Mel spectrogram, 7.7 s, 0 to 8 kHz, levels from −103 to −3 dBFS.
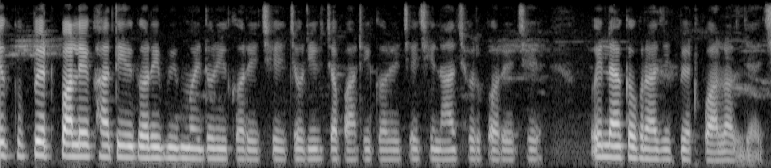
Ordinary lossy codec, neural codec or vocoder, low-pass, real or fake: Opus, 64 kbps; none; 7.2 kHz; real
